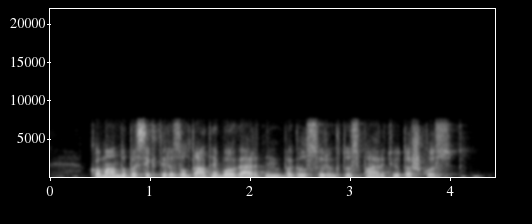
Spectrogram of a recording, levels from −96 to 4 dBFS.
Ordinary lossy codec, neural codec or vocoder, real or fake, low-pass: Opus, 16 kbps; none; real; 7.2 kHz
